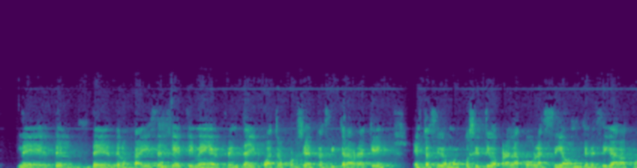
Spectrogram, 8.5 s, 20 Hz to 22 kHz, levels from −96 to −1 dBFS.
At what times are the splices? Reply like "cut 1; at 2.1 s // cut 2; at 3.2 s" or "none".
none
